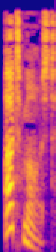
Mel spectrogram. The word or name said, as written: utmost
